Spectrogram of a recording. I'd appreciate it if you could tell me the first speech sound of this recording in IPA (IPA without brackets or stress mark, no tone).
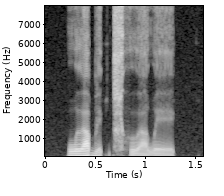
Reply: w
